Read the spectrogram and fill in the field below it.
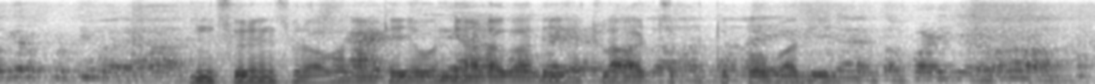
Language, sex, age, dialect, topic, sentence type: Telugu, male, 46-50, Southern, agriculture, question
